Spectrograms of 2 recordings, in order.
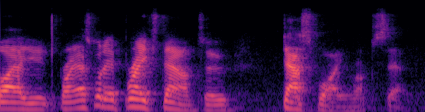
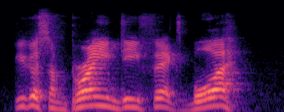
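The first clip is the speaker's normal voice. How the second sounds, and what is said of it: Put-on accent. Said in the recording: “That's probably not the best accent to do that in, actually. That's not good.”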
